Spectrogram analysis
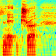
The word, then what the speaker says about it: Nitra: I think it's Nitra. It's pronounced Nitra.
